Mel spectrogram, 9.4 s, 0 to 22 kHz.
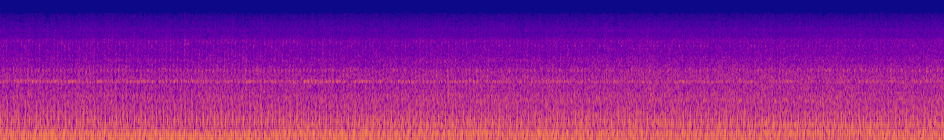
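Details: Honda GX340 single-cylinder in EZGO Workhorse golf cart repower, after verifying key start and kill switch shutoff: steady low idle chug about three and a half beats a second, no misses or knocks. Normal idle.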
